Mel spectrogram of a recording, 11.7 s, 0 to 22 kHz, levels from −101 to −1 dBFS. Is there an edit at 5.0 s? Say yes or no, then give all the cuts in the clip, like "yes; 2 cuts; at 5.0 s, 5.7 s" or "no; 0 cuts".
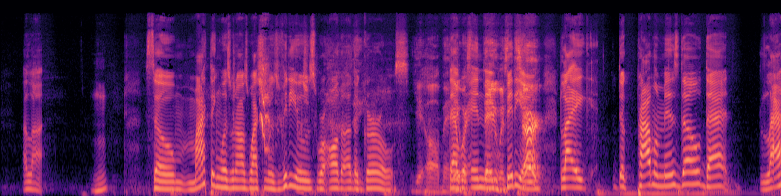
no; 0 cuts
